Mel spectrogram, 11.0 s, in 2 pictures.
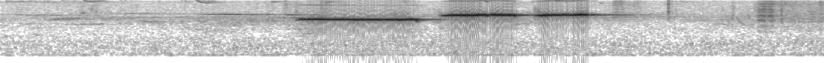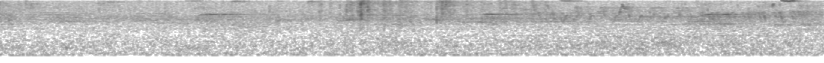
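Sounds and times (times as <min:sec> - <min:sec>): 
White-throated Sparrow singing whistled song with stuttering notes: 0:01.4 - 0:04.1.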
